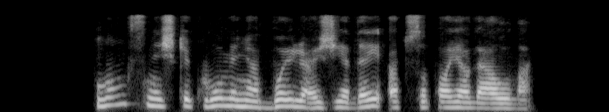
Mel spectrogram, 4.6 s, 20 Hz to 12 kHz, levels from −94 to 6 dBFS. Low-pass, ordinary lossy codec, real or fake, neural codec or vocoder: 7.2 kHz; AAC, 64 kbps; fake; codec, 16 kHz, 4 kbps, FreqCodec, smaller model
